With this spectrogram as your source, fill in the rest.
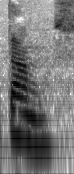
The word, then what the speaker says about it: estamos: And for the we version, the accent is where it should be, because we're adding 2 syllables. So give me the we version. Estamos.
